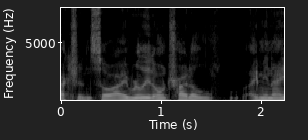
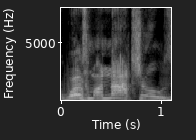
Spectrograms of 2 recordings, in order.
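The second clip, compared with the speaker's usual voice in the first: rude customer; 12 semitones higher, 11 dB louder, slower than usual. Retold or imitated. Angry customer voiced in story.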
